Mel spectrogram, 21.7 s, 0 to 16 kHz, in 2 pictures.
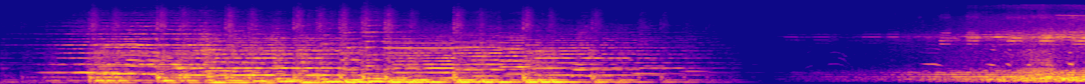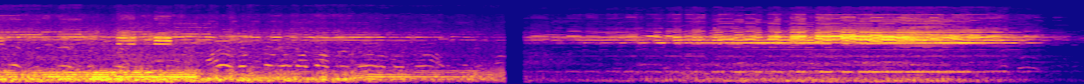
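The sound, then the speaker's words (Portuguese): A short musical intro gives way to a loud motorcycle protest convoy of app delivery workers during a two-day strike in 2020: a dense rumble of engines with shouting voices, then shrill sustained horns blaring over the crowd. “Esse som que você ouviu agora é de um movimento que aconteceu em 2020 chamado Break dos Apps, uma paralisação de dois dias feita por profissionais de aplicativo junto a motocicletas em diversas regiões do país.”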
